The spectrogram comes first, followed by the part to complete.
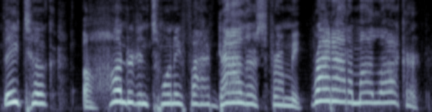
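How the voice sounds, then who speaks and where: A man voicing an angry young woman dancer who shouts and repeats her demands, in a high strained voice. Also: animated, moderate pace, dry recording, studio quality. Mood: furious. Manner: shrill, shouting, repeating herself.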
